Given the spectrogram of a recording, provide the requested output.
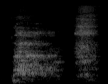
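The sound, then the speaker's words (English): A loud sneeze, a broad breathy burst followed moments later by a shorter hissing exhale, with no talking around it. “In, in between med sneeze I'll I'll try and get back into describing the room.”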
